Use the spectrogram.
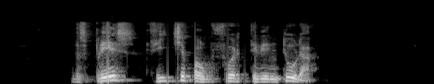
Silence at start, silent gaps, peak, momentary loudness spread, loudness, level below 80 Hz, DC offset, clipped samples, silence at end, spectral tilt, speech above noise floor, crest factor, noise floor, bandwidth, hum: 0.7 s; none; 0 dBFS; 13 LU; -16 LUFS; -50 dBFS; under 0.1%; under 0.1%; 1.2 s; -6.5 dB/octave; over 75 dB; 18 dB; under -90 dBFS; 7.8 kHz; none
